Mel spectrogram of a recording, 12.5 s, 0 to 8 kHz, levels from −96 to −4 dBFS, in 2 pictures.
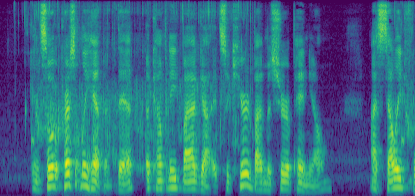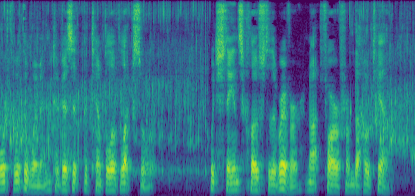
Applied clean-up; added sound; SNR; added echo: none; Fill (with liquid); 18 dB; none.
